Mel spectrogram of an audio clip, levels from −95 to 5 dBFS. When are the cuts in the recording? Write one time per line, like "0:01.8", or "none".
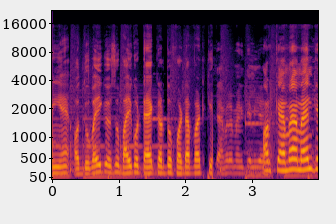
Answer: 0:02.4

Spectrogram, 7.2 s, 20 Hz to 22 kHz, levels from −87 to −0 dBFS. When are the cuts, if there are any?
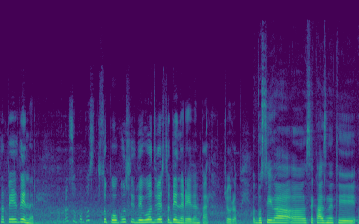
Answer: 0:05.1

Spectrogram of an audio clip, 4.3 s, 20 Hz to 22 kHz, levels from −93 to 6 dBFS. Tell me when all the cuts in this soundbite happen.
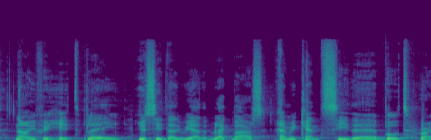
0:01.3

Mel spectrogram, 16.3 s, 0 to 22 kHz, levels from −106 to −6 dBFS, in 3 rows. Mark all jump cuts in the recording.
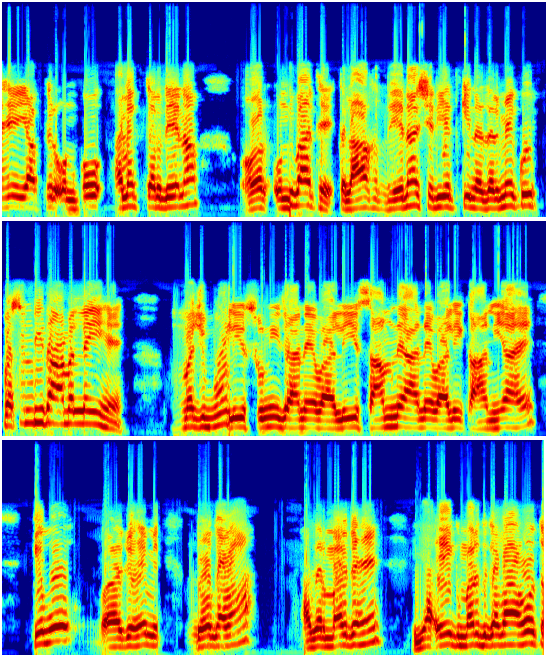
0:02.9
0:07.7
0:12.4

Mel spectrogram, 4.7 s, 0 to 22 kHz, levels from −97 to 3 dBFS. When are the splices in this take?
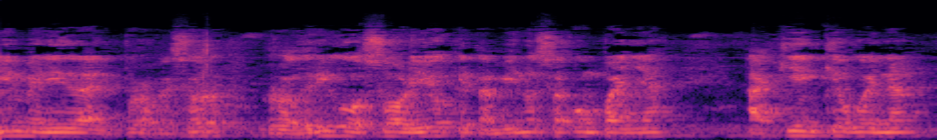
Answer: none

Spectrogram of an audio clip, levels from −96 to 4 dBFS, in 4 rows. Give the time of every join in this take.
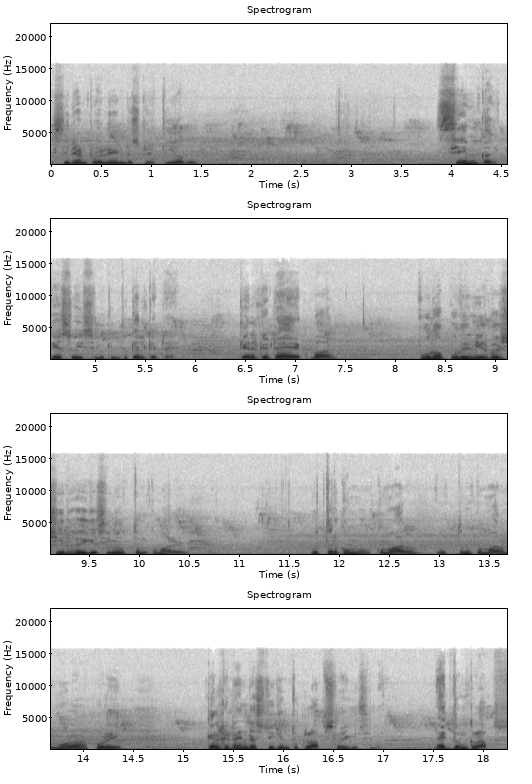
none

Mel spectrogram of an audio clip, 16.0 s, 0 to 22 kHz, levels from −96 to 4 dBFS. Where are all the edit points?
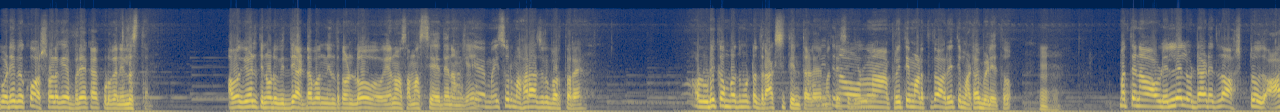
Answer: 0:05.9
0:10.4

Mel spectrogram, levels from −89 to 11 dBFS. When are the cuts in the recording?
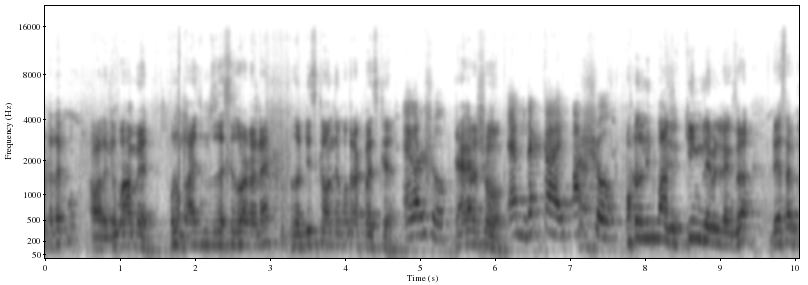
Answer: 0:00.9
0:08.3

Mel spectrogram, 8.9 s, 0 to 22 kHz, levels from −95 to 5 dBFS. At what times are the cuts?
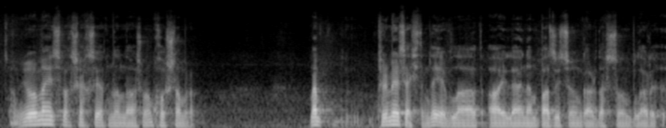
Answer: none

